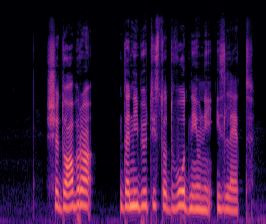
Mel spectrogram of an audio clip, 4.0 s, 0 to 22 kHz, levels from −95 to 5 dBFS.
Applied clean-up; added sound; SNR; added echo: none; none; none; none.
